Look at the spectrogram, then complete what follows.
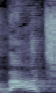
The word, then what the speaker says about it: about: How about you? How about you? About. Accentuation sur la seconde syllabe.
